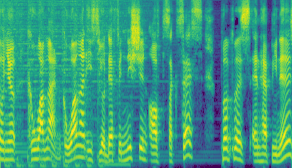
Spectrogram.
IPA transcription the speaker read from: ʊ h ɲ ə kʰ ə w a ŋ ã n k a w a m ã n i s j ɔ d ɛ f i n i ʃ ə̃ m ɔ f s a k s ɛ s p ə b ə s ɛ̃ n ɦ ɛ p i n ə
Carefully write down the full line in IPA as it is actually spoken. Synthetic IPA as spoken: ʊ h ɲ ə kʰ ə w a ŋ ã n k ə w a ŋ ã n i s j ɔ d ɛ f i n i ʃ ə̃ n ɔ f s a k s ɛ s p ə p ə s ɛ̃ n ɦ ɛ p i n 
